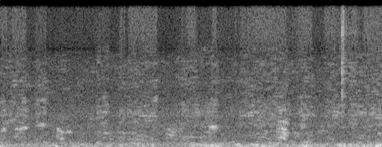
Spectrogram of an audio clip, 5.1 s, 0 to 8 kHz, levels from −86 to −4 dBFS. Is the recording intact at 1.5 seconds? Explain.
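No. At 1.5 seconds, as throughout the clip, the speech suffers from a wrong sample rate. Audio recorded at 24 kHz is being played back at 16 kHz with no conversion, so every sample arrives later than it should. Speed and pitch fall together by the same ratio: the speech runs at about two-thirds of its proper pace and sits roughly 7 semitones lower, sounding deep, slow and drawn out.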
